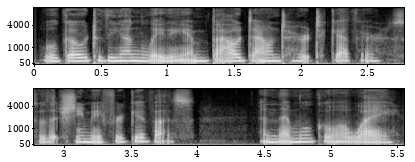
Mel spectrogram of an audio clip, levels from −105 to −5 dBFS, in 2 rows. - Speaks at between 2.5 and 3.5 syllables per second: No, 6.0 syllables/s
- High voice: Yes, high, 200 Hz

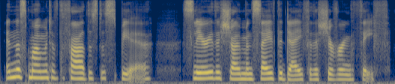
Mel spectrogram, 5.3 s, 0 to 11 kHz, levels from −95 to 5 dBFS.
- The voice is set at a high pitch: Yes, high, 220 Hz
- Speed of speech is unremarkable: Yes, average, 195 wpm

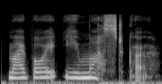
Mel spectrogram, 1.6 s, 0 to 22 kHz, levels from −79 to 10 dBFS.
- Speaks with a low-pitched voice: No, high, 220 Hz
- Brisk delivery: No, average, 185 wpm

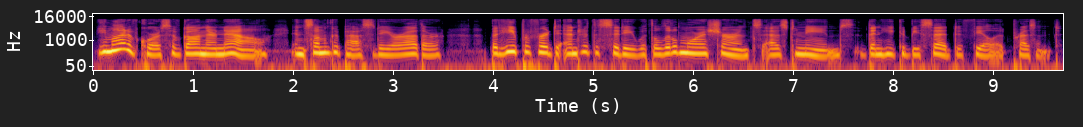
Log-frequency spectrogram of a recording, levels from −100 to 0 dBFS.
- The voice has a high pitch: Yes, high, 205 Hz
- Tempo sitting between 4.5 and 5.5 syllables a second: No, 5.9 syllables/s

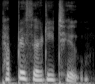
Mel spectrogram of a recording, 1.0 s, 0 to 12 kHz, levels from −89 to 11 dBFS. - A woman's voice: Yes, female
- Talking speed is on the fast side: No, average, 190 wpm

